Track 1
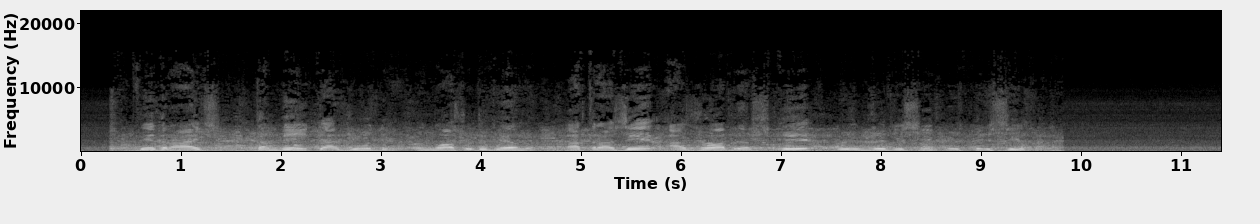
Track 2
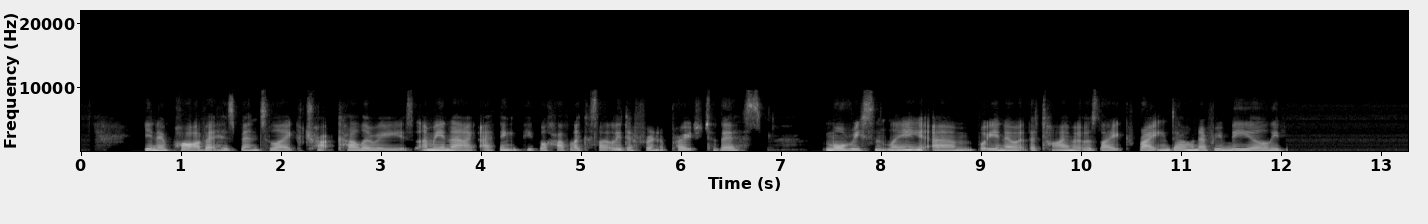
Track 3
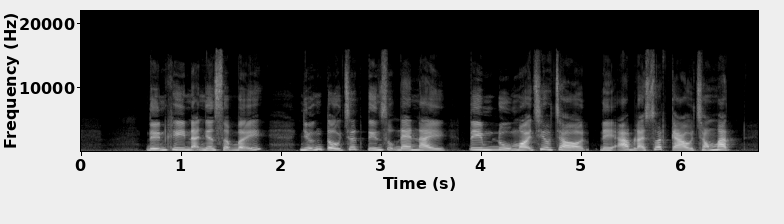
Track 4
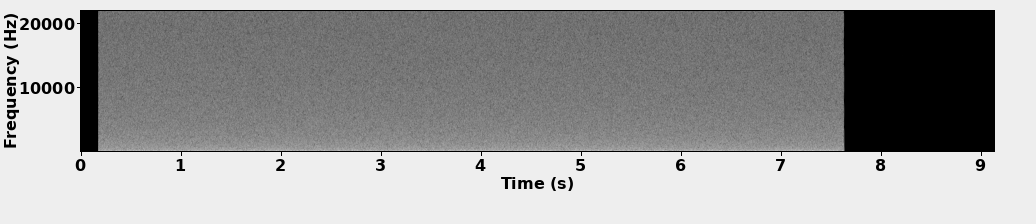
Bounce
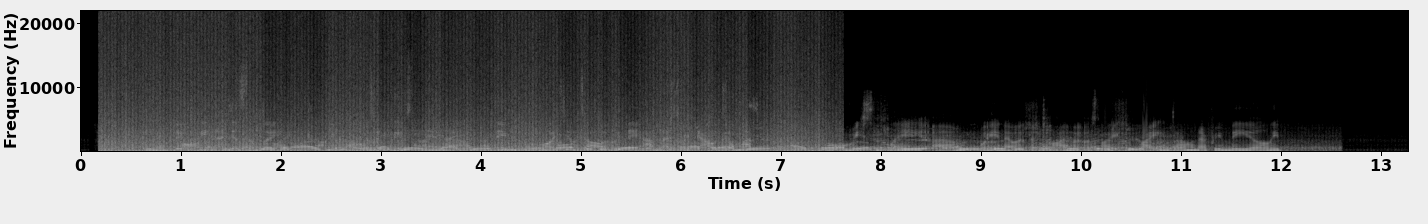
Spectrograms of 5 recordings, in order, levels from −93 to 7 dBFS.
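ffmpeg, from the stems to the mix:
ffmpeg -i stem1.wav -i stem2.wav -i stem3.wav -i stem4.wav -filter_complex "[0:a]highshelf=frequency=3200:gain=-11,adelay=1200,volume=-6.5dB[link_01];[1:a]equalizer=frequency=4900:width=0.58:gain=-8,volume=-3.5dB[link_02];[2:a]adelay=250,volume=-11.5dB[link_03];[3:a]alimiter=limit=-20.5dB:level=0:latency=1:release=68,volume=-3.5dB[link_04];[link_02][link_03]amix=inputs=2:normalize=0,asoftclip=type=hard:threshold=-22dB,alimiter=level_in=6.5dB:limit=-24dB:level=0:latency=1:release=31,volume=-6.5dB,volume=0dB[link_05];[link_01][link_04]amix=inputs=2:normalize=0,highshelf=frequency=4900:gain=-11.5,acompressor=threshold=-33dB:ratio=6,volume=0dB[link_06];[link_05][link_06]amix=inputs=2:normalize=0,tremolo=f=29:d=0.571" out.wav

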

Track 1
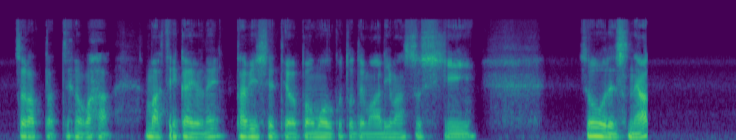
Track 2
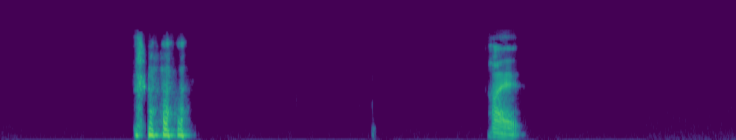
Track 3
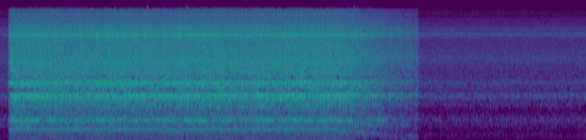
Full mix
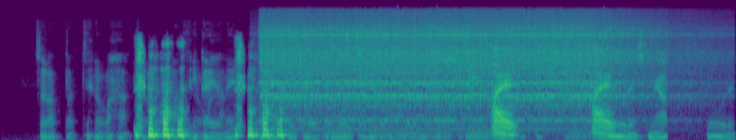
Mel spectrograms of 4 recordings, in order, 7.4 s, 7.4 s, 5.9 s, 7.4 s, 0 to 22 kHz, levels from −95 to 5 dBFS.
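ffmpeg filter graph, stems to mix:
ffmpeg -i stem1.wav -i stem2.wav -i stem3.wav -filter_complex "[0:a]equalizer=frequency=250:width_type=o:width=1:gain=-4,equalizer=frequency=500:width_type=o:width=1:gain=-7,equalizer=frequency=1000:width_type=o:width=1:gain=-9,equalizer=frequency=2000:width_type=o:width=1:gain=11,equalizer=frequency=8000:width_type=o:width=1:gain=7,adelay=200,volume=-16dB,asplit=2[link_01][link_02];[link_02]volume=-7dB[link_03];[1:a]volume=-1dB,asplit=3[link_04][link_05][link_06];[link_05]volume=-4dB[link_07];[2:a]adelay=2500,volume=3dB,asplit=2[link_08][link_09];[link_09]volume=-16.5dB[link_10];[link_06]apad=whole_len=333415[link_11];[link_01][link_11]sidechaincompress=threshold=-38dB:ratio=8:attack=49:release=105[link_12];[link_03][link_07][link_10]amix=inputs=3:normalize=0,aecho=0:1:997:1[link_13];[link_12][link_04][link_08][link_13]amix=inputs=4:normalize=0,equalizer=frequency=4500:width=4.2:gain=5.5" out.wav

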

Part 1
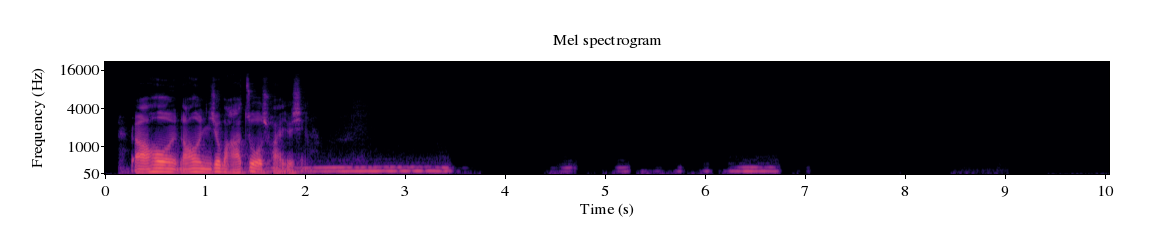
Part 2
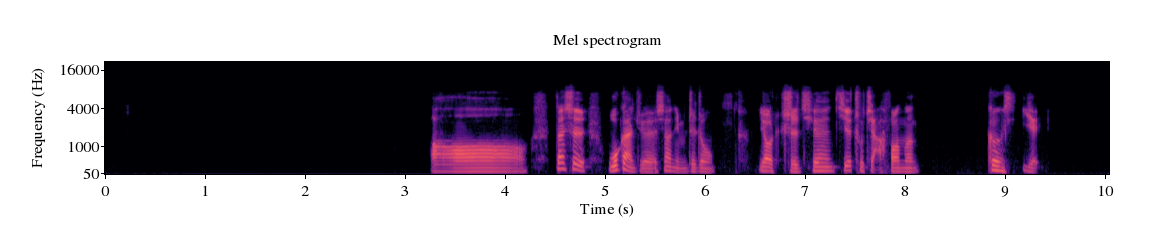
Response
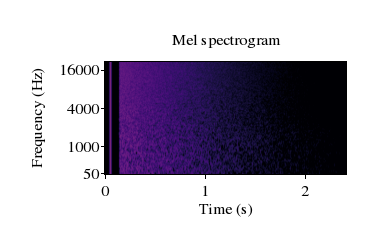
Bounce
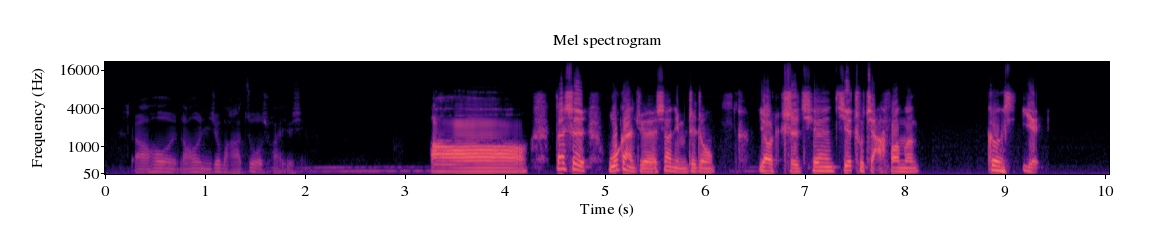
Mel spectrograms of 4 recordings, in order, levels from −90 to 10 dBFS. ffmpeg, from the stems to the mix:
-filter_complex "[0:a]aeval=exprs='val(0)+0.00251*(sin(2*PI*60*n/s)+sin(2*PI*2*60*n/s)/2+sin(2*PI*3*60*n/s)/3+sin(2*PI*4*60*n/s)/4+sin(2*PI*5*60*n/s)/5)':channel_layout=same,volume=-14.5dB[link_01];[1:a]aeval=exprs='0.355*sin(PI/2*2.51*val(0)/0.355)':channel_layout=same,equalizer=frequency=6500:width=0.34:gain=-7.5,volume=-1dB[link_02];[link_01][link_02]amix=inputs=2:normalize=0,alimiter=limit=-14.5dB:level=0:latency=1:release=40"

